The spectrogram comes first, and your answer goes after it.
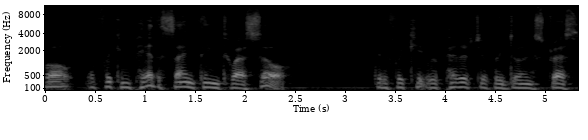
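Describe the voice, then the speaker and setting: The voice has a dark, mellow tone with vocal fry, moving at a moderate pace with lively intonation. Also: man. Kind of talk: guided relaxation talk about stress and breathing.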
